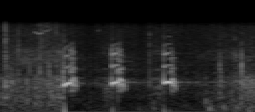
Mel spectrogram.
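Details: Puppies baying at hogs, barking at the pigs: three short, loud, high yelps about half a second apart, with faint background rustle between them.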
